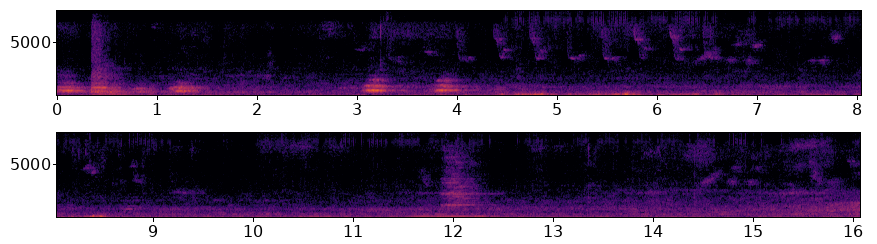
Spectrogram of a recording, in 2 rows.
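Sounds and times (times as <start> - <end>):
faint birdsong: 0.0 - 16.0.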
